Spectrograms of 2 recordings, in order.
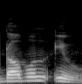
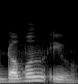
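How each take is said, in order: Both takes have the same delivery.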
